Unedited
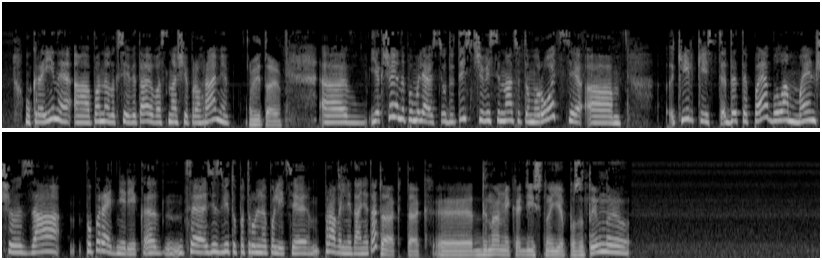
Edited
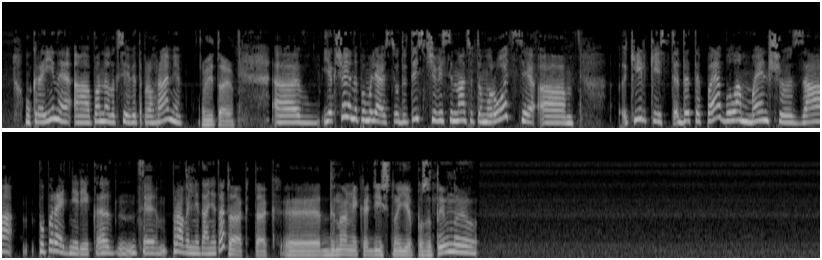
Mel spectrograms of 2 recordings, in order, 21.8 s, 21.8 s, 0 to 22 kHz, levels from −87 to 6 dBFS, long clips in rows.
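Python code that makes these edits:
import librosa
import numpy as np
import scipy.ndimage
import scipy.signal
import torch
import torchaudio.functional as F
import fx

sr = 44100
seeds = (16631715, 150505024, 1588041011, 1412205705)

y = fx.edit(x, sr, fx.cut(start_s=1.85, length_s=0.63),
    fx.cut(start_s=13.43, length_s=1.4), tone=tone)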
